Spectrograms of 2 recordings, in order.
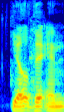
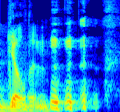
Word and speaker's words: Gildan: Gildan it did yeah gild and and comes back to the Tidy whes he you he pronounced it correctly I told him that he was supposed to be Gildan and not Gilden I remember that exctly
